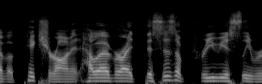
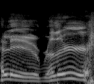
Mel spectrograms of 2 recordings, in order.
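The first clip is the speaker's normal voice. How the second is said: loud, high-pitched put-on alien voice; 6 semitones higher, 6 dB louder than usual. Joking about what the other speaker wants to see: put-on alien voice. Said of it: "with an alien going".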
